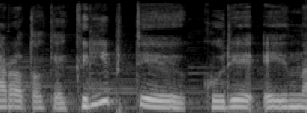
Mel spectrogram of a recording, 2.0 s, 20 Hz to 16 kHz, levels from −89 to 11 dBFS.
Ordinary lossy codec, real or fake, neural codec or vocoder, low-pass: MP3, 96 kbps; fake; vocoder, 44.1 kHz, 128 mel bands every 256 samples, BigVGAN v2; 14.4 kHz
